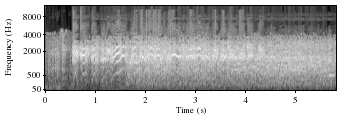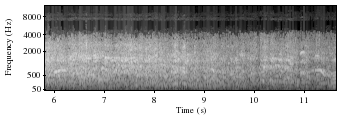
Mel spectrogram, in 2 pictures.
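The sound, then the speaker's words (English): A crowd of live ducks in a basement quacking and squawking all at once, a loud, dense, overlapping clamor that carries on steadily for several seconds, with no voices. “Now, look, that noise came from some live ducks I've got in the basement.”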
